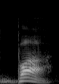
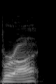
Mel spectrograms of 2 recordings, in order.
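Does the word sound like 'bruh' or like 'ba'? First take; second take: ba; bruh. First: It is said with a 'ba' sound. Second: It is said with a 'bruh' sound. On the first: The speaker calls it right. "it's ba" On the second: The speaker calls it wrong. "It's not bruh"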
